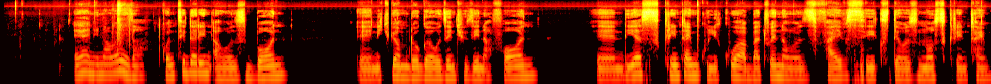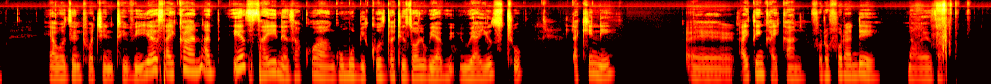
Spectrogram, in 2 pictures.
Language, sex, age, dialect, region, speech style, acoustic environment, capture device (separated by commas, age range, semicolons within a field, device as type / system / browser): Swahili, female, 25-34, Kenya - Nairobi Sheng-influenced, Kenya, focused, silence, mobile / Linux / Chrome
